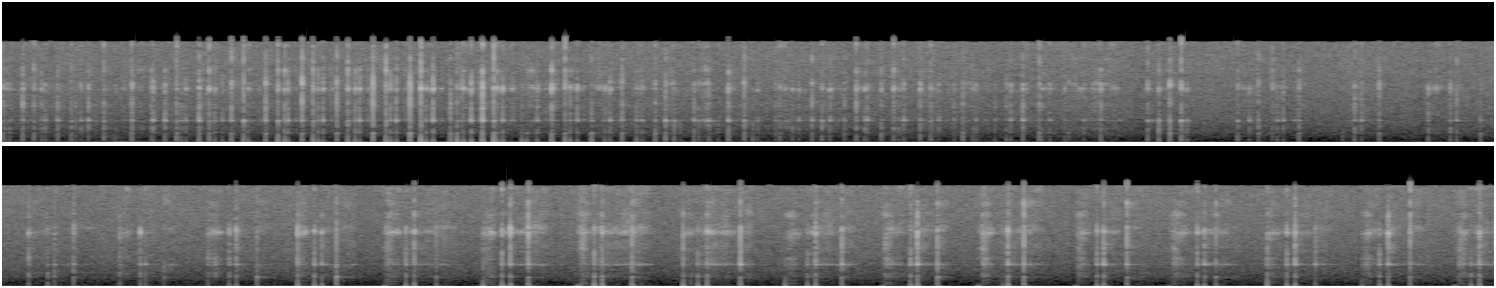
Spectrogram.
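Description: A thin, flat, solid wooden disc, oval or round and held in one hand, is tapped and scratched with fingernails. It makes a rapid, uneven stream of short, dry clicks and taps with a soft low thump, plus faint scratching, over a quiet steady background with a faint bright tone.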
